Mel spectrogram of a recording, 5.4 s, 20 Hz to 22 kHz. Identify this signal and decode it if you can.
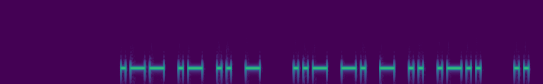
Morse code, heard as a keyed tone, about 25 wpm, 700 Hz. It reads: WAIT UNTIL I
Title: Sentences from Top 1000 Words - Review Part 1 - 25wpm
